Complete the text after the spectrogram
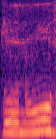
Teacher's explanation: ذال نرمی سے پڑھنا بغیر سیٹی کی آواز کی، اور ہونٹوں کو گول کر کے ادا کیجئے۔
